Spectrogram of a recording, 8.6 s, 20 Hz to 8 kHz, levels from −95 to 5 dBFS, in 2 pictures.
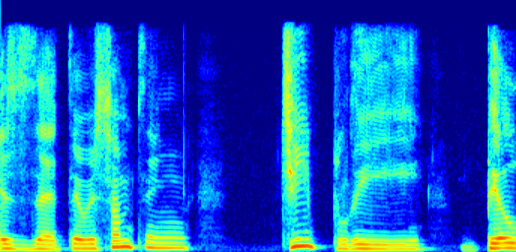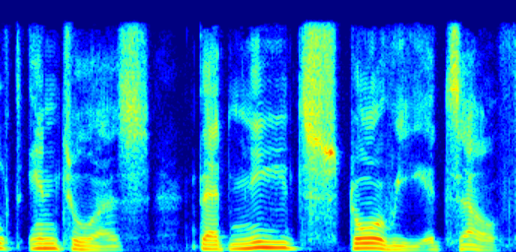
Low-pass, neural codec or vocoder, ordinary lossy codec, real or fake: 7.2 kHz; none; MP3, 64 kbps; real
